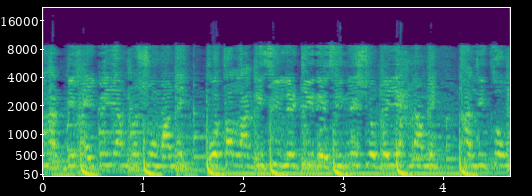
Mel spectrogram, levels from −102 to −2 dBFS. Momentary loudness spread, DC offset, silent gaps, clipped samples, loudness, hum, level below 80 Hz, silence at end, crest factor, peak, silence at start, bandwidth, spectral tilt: 3 LU; under 0.1%; none; under 0.1%; -13 LUFS; none; -20 dBFS; 0 s; 12 dB; 0 dBFS; 0 s; 9.2 kHz; -5.5 dB/octave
